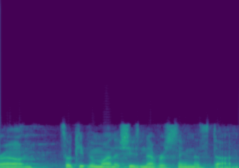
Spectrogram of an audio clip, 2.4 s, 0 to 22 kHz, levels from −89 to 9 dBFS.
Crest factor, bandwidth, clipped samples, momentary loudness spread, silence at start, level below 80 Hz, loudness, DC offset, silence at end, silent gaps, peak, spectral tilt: 16 dB; 6 kHz; under 0.1%; 6 LU; 0 s; -38 dBFS; -22 LUFS; under 0.1%; 0 s; none; -6 dBFS; -8 dB/octave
